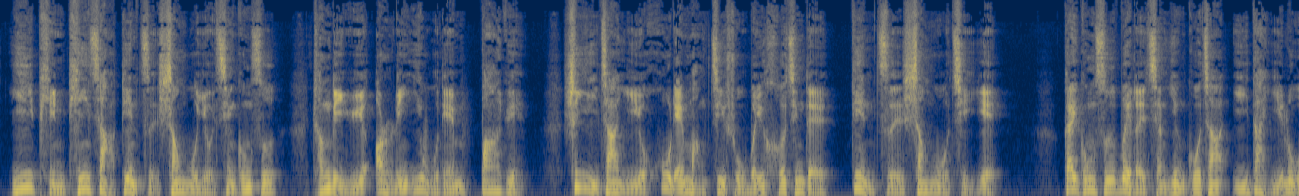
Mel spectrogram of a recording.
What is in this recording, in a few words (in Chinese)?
男 仪式解说, 公司开业庆典启动仪式解说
